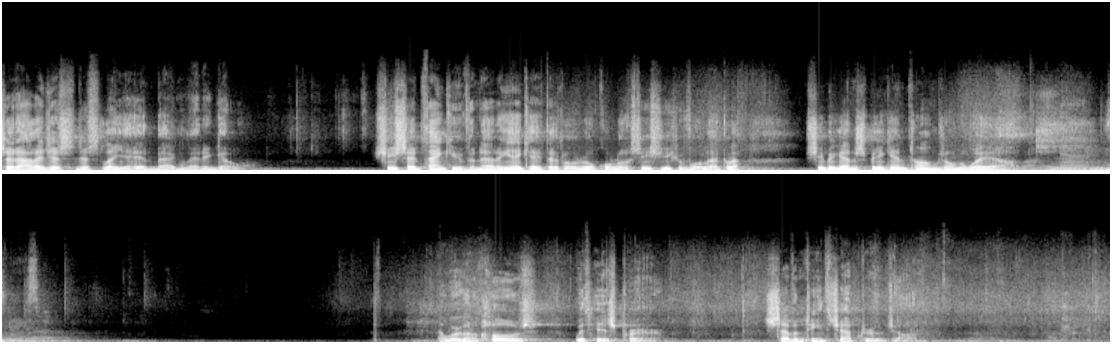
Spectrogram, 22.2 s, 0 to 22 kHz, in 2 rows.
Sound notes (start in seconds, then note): 8.0 speaking in tongues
